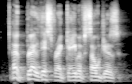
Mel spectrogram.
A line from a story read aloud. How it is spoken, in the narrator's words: muttered the figure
